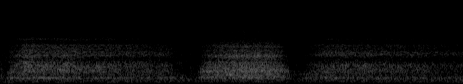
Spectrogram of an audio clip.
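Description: A woman's faint, slow breathing close to the microphone while she holds a standing yoga pose: three breaths, each about a second to a second and a half long, with short pauses between.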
